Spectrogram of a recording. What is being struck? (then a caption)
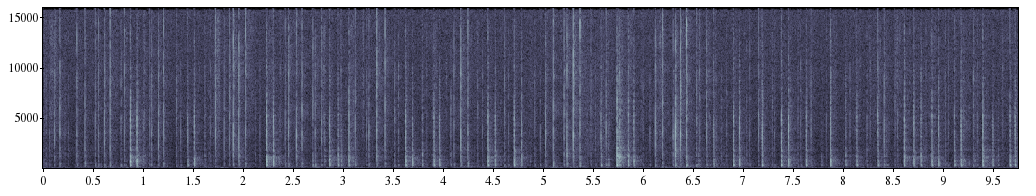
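Leather-covered notebook. Fingertips tap rapidly on the cover of a leather notebook, producing a steady stream of soft, dry taps with a muted mid-range tone. Each tap dies away almost instantly, and no voice is heard.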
